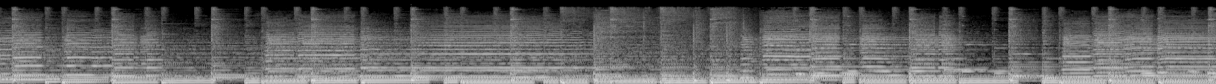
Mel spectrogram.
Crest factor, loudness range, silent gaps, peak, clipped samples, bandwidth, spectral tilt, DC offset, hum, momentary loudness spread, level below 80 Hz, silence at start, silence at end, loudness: 12 dB; 1 LU; none; -2 dBFS; under 0.1%; 16 kHz; -5 dB/octave; under 0.1%; none; 4 LU; -24 dBFS; 0 s; 0 s; -14 LUFS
